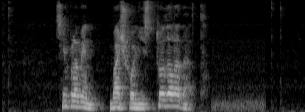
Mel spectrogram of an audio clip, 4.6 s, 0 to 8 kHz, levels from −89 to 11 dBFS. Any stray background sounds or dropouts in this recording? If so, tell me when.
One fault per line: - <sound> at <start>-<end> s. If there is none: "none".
none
